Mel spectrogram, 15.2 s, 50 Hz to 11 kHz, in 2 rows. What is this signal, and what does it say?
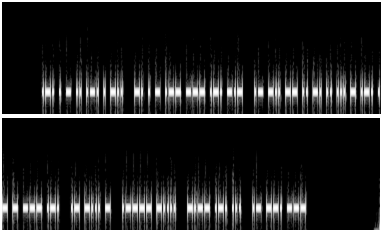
Morse code, heard as a keyed tone, about 36 wpm, 700 Hz. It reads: RETIRED NETWORK ADMINISTRATOR ABT 16 YRS AGO
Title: Practice QSO - Exchange 3 - More Info - 35wpm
